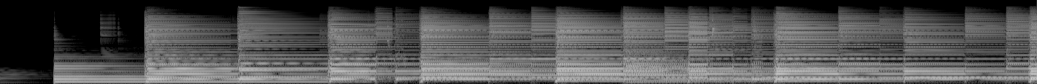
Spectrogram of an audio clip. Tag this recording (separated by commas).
Plucked string instrument, Musical instrument, inside a small room, Music, Acoustic guitar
